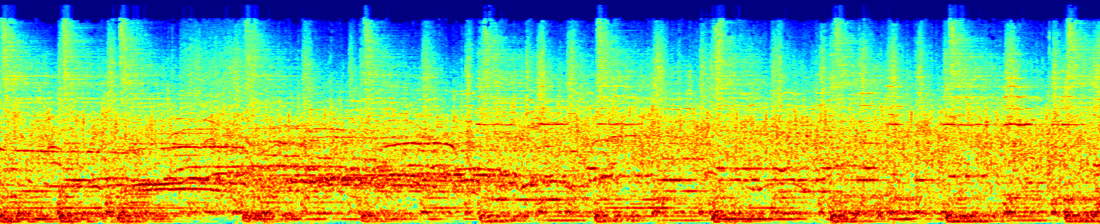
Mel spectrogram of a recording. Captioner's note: cheers and applause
